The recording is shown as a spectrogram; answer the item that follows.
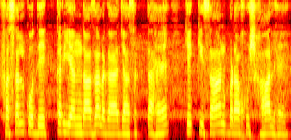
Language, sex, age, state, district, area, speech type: Urdu, male, 18-30, Delhi, North West Delhi, urban, spontaneous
